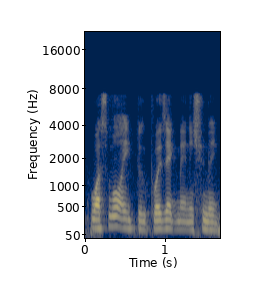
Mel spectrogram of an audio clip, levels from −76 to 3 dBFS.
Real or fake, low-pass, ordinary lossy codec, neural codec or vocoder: fake; 7.2 kHz; none; codec, 16 kHz, 1 kbps, X-Codec, HuBERT features, trained on general audio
